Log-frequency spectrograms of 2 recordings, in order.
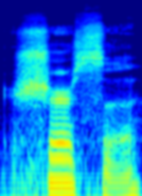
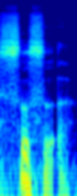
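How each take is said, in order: First: The first syllable starts with an 'sh' sound. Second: The first syllable starts with an 's' sound.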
